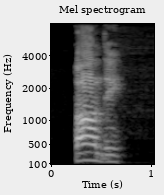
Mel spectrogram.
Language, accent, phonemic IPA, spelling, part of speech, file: French, Canada, /pɑ̃.de/, pendez, verb, LL-Q150 (fra)-pendez.wav
- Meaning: inflection of pendre: 1. second-person plural present indicative 2. second-person plural imperative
